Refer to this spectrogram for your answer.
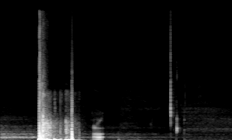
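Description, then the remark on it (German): A ball drops during a magic trick with a loud, heavy thud, followed by a shorter, softer bump as it settles, then two faint clicks in otherwise quiet surroundings. “weiß jetzt auch nicht, warum die runtergefallen ist.”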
